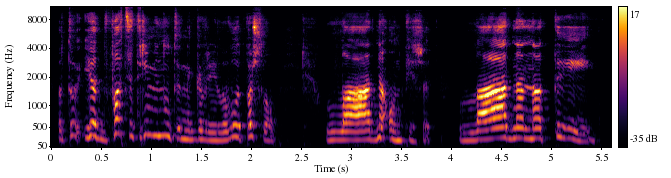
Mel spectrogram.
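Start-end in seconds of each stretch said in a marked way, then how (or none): none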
